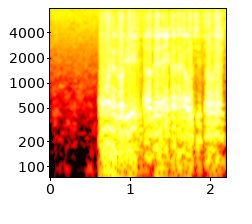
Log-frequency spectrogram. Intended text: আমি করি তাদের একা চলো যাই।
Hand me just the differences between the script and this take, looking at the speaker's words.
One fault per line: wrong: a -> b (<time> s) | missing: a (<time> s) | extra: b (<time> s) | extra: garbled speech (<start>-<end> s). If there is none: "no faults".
extra: মনে (0.7 s)
extra: থাকা উচিত (1.6 s)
